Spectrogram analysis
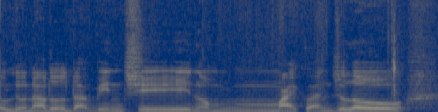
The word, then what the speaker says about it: Michelangelo: Oh, you know, Leonardo da Vinci, you know, Michelangelo, Michelangelo, I mean, you pronounce it the Italian way, right?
